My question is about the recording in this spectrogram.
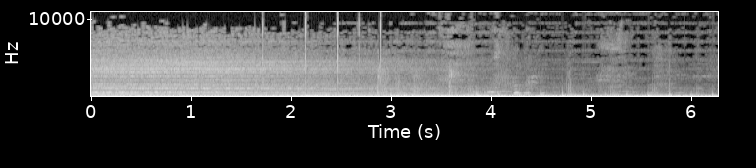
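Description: A low, irregular throbbing rumble, with held tones of a music score fading out over the first few seconds.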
